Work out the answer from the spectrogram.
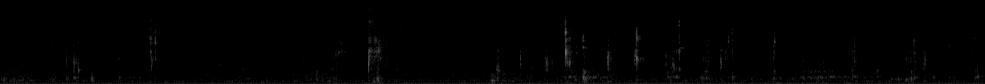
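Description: Faint sounds of a person biting and chewing a baked chicken drumstick: scattered soft mouth clicks and smacks, a few more of them in the middle of the stretch.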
